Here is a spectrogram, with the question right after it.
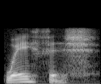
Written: waifish

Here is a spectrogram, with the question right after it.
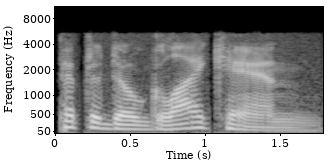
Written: peptidoglycan

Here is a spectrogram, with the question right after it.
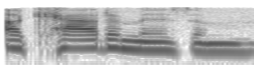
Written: academism

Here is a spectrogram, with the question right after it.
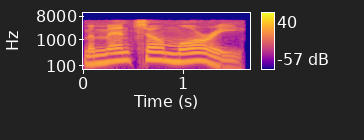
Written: memento mori

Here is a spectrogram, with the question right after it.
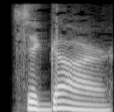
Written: cigarlike

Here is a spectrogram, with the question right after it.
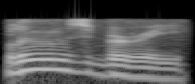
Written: Bloomsbury

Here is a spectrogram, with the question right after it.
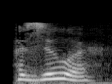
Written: huzoor

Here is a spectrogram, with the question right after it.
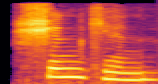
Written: shinkin

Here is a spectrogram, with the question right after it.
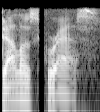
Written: Dallis grass

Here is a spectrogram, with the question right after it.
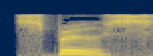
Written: spruce

